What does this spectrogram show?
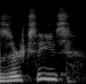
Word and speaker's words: Xerxes: Do we have a Xerxes? He's the. Well, We have that's Xerxes. Mr. Nezer. Yeah, Oh, it's this not is the right Xerxes. Xerxes. It's Xerxes.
